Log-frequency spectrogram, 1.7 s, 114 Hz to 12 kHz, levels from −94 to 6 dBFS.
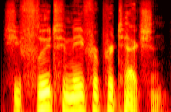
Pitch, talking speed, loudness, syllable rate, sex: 100 Hz, 210 wpm, -17 LUFS, 5.0 syllables/s, male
